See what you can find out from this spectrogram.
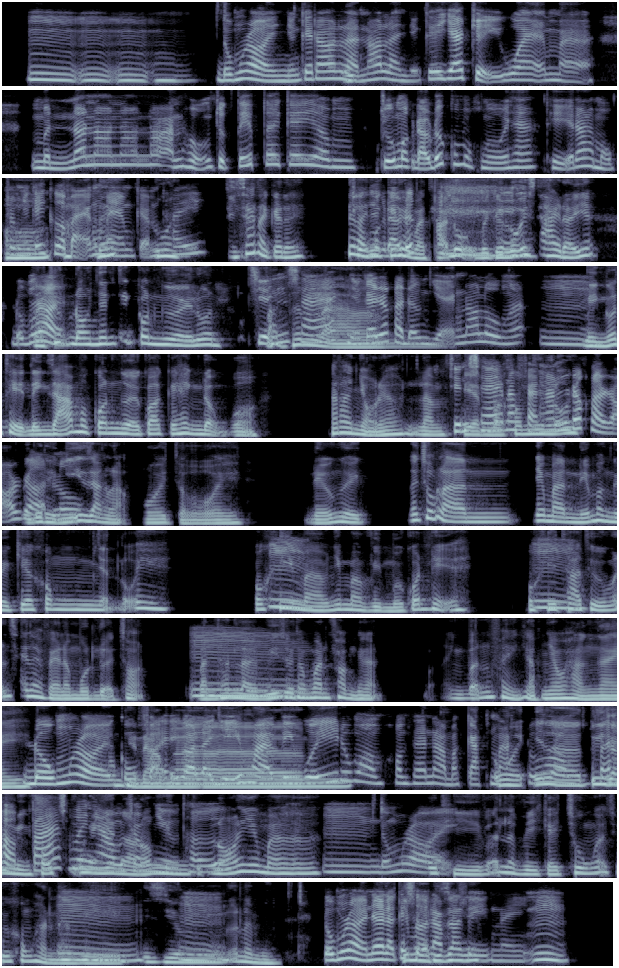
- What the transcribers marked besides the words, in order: chuckle; tapping; other background noise
- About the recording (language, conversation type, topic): Vietnamese, unstructured, Bạn phản ứng thế nào khi ai đó làm phiền bạn nhưng không xin lỗi?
